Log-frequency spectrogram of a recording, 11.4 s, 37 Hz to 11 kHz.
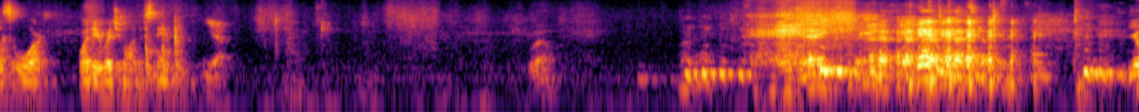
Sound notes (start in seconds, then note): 6.8 laughs; 8.8 audience laughing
